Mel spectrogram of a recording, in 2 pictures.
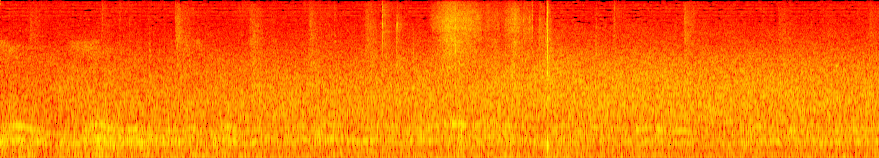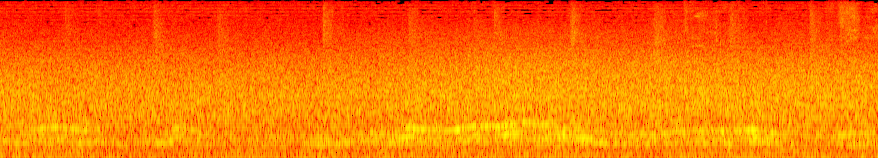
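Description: Wind howls and whistles steadily.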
